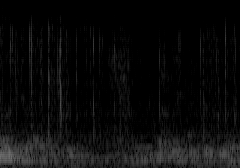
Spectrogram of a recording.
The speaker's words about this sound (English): Why are you typing when I haven't even said anything? I can hear you're typing.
